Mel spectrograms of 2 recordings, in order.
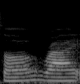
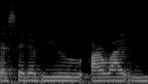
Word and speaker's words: Sarai: going to be talking about Sarai and that's pronounced sirai s-a-w-r-y-e saw Rye many may know as Sarah and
